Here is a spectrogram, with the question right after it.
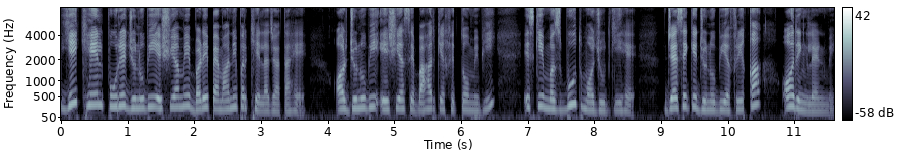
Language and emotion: Urdu, neutral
